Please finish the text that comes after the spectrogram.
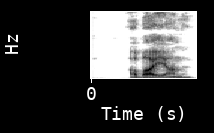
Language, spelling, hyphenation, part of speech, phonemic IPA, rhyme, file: Norwegian Bokmål, abayaene, ab‧ay‧a‧en‧e, noun, /aˈbajːaənə/, -ənə, NB - Pronunciation of Norwegian Bokmål «abayaene».ogg
- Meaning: definite plural of abaya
